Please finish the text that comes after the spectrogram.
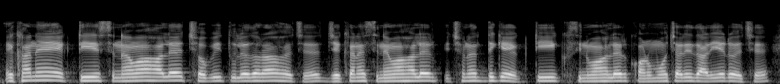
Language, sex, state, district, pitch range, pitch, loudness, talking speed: Bengali, male, West Bengal, North 24 Parganas, 155-170 Hz, 165 Hz, -15 LUFS, 145 wpm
